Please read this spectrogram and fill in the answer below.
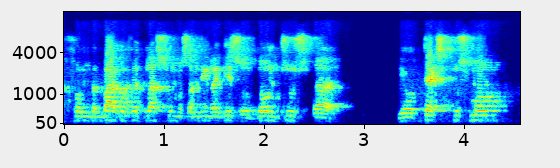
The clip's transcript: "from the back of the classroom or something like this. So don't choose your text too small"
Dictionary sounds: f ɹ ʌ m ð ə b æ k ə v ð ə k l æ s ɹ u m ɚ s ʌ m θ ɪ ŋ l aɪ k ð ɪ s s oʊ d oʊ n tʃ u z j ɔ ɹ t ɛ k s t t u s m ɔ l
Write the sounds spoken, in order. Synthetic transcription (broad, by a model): f ɹ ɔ m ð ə b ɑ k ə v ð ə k l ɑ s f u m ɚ s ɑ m t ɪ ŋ l aɪ k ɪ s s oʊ d oʊ n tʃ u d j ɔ t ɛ k s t t u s m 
